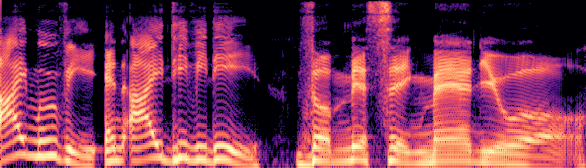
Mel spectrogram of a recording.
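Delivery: theatrical, dramatic reading, drawn out. Reading out book titles from a list for laughs, in a dramatic voice. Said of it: "I'll read it in a dramatic voice".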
